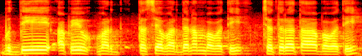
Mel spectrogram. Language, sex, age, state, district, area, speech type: Sanskrit, male, 30-45, Telangana, Ranga Reddy, urban, spontaneous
